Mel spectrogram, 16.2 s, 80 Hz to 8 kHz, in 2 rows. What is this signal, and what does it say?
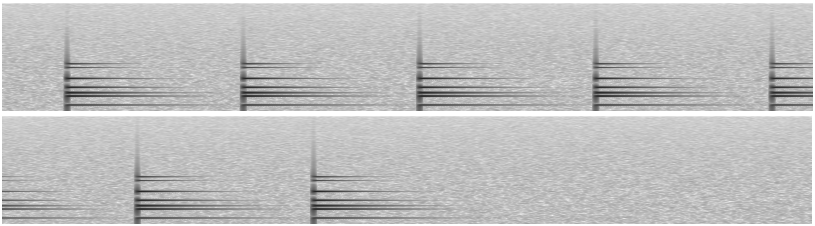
Clock strike, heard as a bell. 7. Seven o'clock.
